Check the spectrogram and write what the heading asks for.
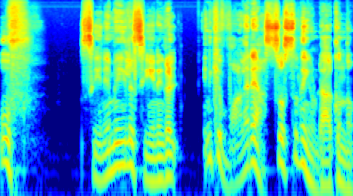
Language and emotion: Malayalam, disgusted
